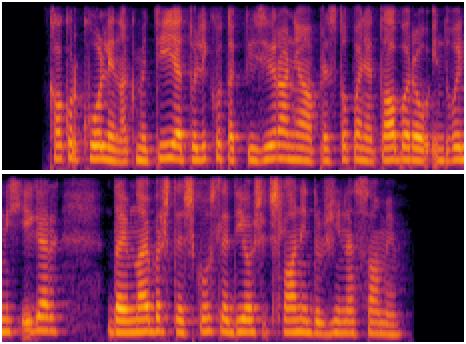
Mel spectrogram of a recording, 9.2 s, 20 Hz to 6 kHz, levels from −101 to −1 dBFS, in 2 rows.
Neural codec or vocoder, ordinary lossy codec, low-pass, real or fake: none; none; 5.4 kHz; real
